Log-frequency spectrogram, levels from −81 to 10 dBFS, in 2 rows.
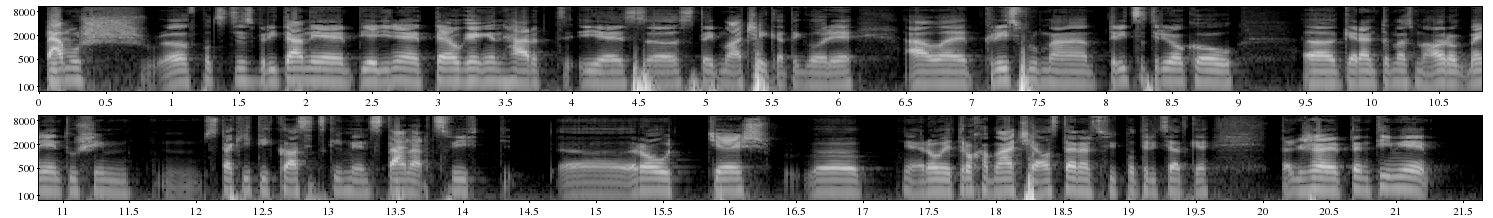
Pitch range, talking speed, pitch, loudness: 120-135 Hz, 150 wpm, 130 Hz, -17 LUFS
